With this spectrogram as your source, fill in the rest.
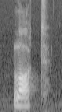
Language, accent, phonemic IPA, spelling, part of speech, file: English, US, /blɑkt/, blocked, adjective / verb, En-us-blocked.ogg
- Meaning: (adjective) 1. Obstructed, so that through movement or flow is prevented or impeded 2. Unable to move owing to an obstruction 3. Banned or barred from connecting or logging on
